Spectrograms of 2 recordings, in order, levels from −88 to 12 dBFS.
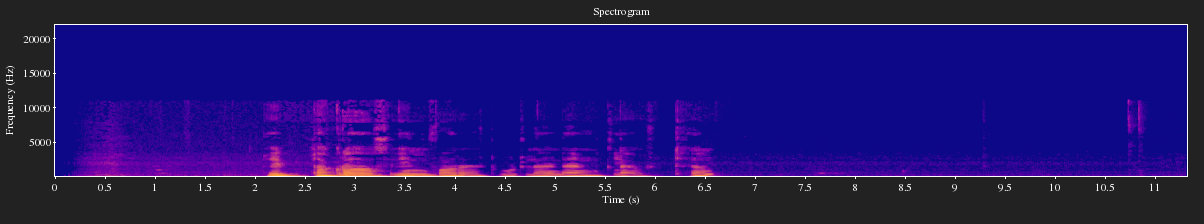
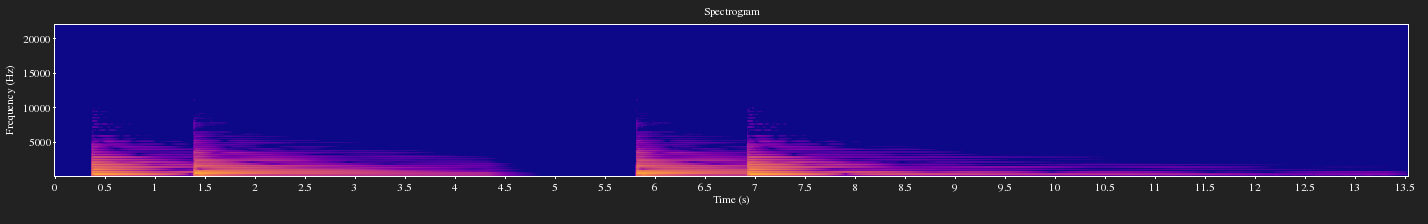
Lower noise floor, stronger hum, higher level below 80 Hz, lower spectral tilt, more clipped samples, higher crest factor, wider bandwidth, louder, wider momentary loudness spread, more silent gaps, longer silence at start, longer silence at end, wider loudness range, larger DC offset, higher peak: second, -71 dBFS vs under -90 dBFS; neither; first, -54 dBFS vs -64 dBFS; about the same, -9 dB/octave vs -8 dB/octave; neither; about the same, 22 dB vs 20 dB; first, 6.6 kHz vs 5 kHz; second, -20 LUFS vs -17 LUFS; second, 20 LU vs 25 LU; second, none vs 5.28-5.35 s, 5.43-5.47 s; first, 2.15 s vs 0.35 s; first, 4.75 s vs 4.4 s; second, 15 LU vs 22 LU; neither; about the same, -2 dBFS vs 0 dBFS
